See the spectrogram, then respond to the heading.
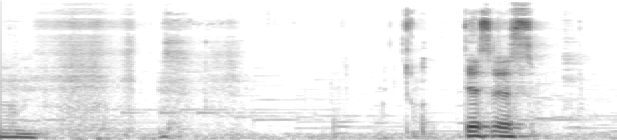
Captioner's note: baker laughs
